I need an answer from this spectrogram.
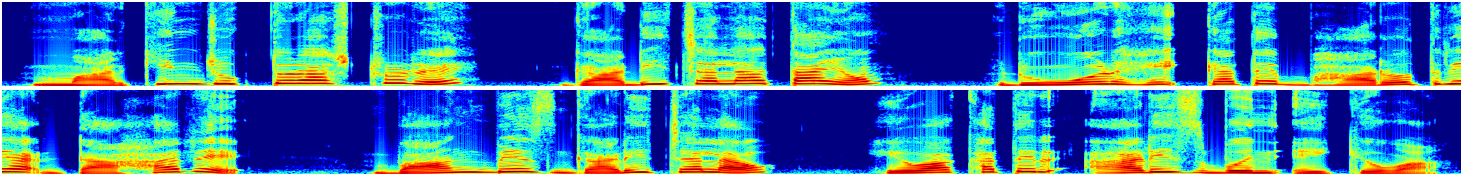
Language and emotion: Santali, disgusted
